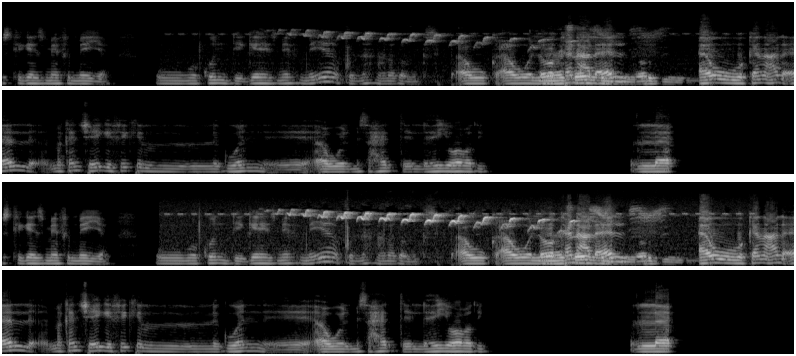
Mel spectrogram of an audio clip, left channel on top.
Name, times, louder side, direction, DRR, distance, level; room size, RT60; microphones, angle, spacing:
voice 1, 0.0-6.5 7.0-12.8 14.2-14.6, right 2 dB, 35° right, 0.9 m, -31 dB
Bird vocalization bird call bird song, 1.6-7.5, right 16 dB, 80° right, 0.4 m, -25 dB
voice 2, 5.4-7.0 14.5-14.6, right 1 dB, 5° left, 0.6 m, -28 dB
5.7 x 3.6 x 2.5 m
head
